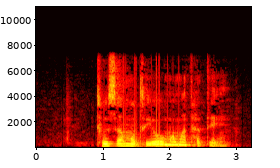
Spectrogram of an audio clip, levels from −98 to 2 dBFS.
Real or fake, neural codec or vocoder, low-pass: real; none; 7.2 kHz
